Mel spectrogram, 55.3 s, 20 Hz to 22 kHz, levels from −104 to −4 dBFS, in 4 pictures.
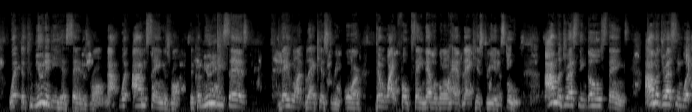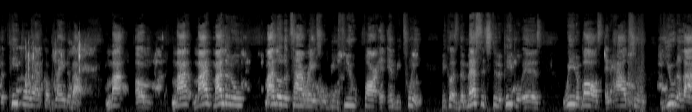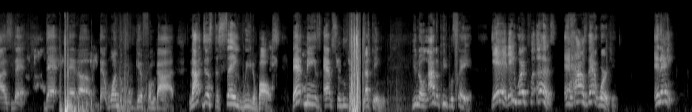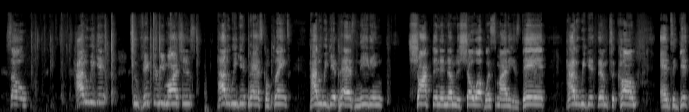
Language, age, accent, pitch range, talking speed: English, 30-49, American, 195-255 Hz, 165 wpm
